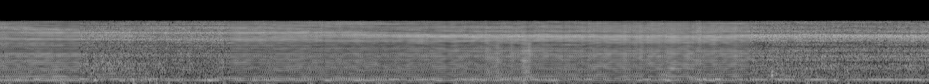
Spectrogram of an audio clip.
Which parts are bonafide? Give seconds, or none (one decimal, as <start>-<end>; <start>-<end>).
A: 0.8-2.3; 7.5-9.3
